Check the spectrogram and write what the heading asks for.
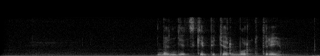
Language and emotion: Russian, neutral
